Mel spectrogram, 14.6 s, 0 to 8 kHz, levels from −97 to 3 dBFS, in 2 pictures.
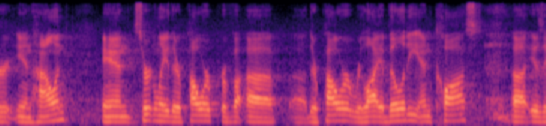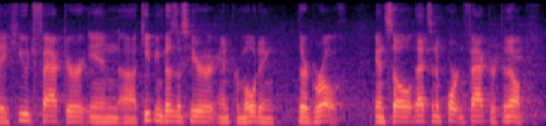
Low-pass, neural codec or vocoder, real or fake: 7.2 kHz; none; real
